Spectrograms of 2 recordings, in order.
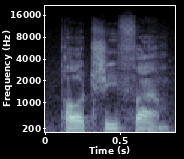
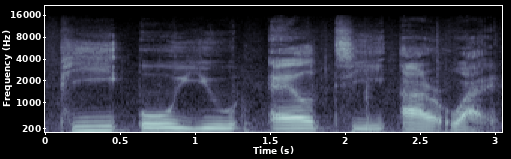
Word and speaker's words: poultry: in the discussion and everybody says porry farm porry farm porry farm what is the right pronunciation p o u l t r y raymon you want to give it a try poultry fantastic so for all of you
